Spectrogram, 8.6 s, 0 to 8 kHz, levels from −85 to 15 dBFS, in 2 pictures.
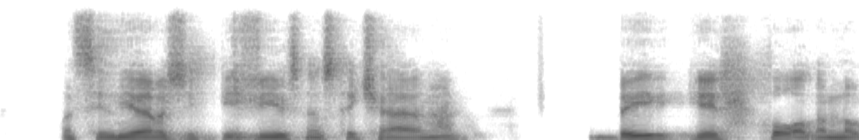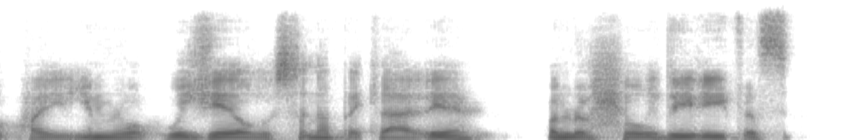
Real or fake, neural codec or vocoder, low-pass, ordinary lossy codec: fake; codec, 16 kHz, 0.5 kbps, FreqCodec, larger model; 7.2 kHz; Opus, 64 kbps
